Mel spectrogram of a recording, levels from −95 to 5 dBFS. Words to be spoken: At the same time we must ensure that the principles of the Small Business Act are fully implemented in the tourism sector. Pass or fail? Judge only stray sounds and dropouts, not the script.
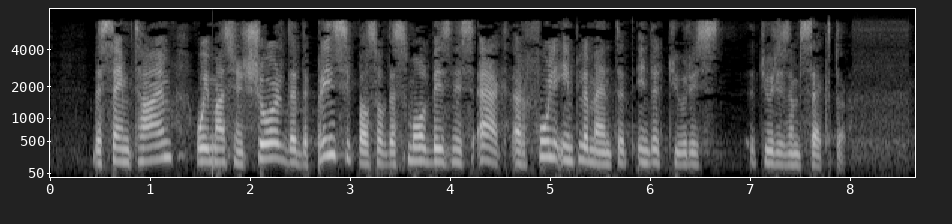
pass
